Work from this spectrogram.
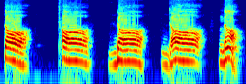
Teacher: तो ट ठ ड ढ, इसको तेजी में बोलने से बार बार देखते हैं कि ऊपर जाके एक जगह वो जीवा ठोकारी मारती है, और जहां टच करती है उसको कहते हैं मूर्धा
